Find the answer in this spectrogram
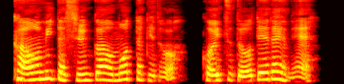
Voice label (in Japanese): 女の子台詞, ASMR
